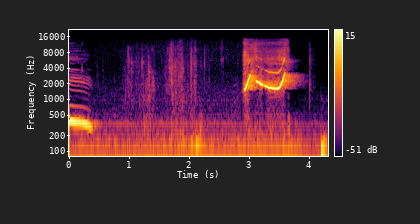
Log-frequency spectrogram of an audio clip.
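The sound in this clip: A man whistling to call his daughter, a short, sharp, high whistle that rises, dips and rises again, clear and loud over a quiet low hum, with a brief lower tone at the start.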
